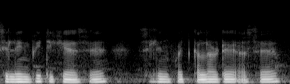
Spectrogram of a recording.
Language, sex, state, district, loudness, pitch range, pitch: Nagamese, male, Nagaland, Kohima, -15 LUFS, 115-120 Hz, 120 Hz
